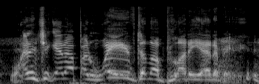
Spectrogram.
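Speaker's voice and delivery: high-pitched mock military holler; imitated yelling officer. Petty officer berating a trainee sniper, mock yell. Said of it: "He always yelled".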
